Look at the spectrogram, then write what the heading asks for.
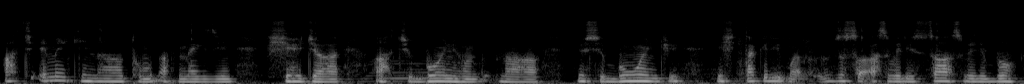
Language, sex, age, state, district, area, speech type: Kashmiri, male, 30-45, Jammu and Kashmir, Srinagar, urban, spontaneous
